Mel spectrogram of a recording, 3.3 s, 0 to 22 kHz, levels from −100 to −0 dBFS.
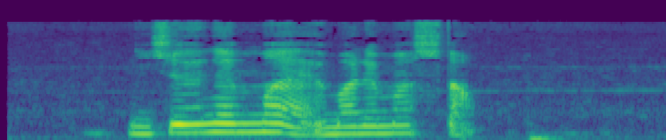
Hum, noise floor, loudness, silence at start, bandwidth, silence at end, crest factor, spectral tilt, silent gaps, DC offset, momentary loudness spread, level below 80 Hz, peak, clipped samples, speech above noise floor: none; -54 dBFS; -19 LUFS; 0.65 s; 11.5 kHz; 0.6 s; 16 dB; -3.5 dB/octave; none; under 0.1%; 22 LU; -46 dBFS; -6 dBFS; under 0.1%; 35 dB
